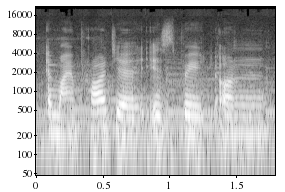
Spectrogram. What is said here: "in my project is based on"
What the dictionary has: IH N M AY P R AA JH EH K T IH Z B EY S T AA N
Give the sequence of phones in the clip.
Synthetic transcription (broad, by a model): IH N M AY P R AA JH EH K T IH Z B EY T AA N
